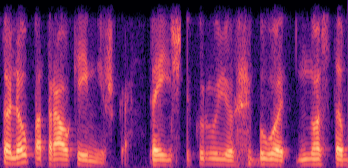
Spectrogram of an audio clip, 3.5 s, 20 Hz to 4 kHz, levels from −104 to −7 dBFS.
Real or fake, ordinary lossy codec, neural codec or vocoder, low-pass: real; Opus, 64 kbps; none; 3.6 kHz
